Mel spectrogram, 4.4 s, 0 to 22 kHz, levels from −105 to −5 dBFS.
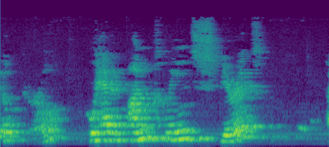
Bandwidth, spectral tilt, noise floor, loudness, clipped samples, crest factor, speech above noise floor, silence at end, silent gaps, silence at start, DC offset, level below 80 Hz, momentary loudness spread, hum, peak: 13.5 kHz; -6 dB/octave; -47 dBFS; -26 LUFS; under 0.1%; 18 dB; 21 dB; 0 s; none; 0 s; under 0.1%; -80 dBFS; 16 LU; none; -10 dBFS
